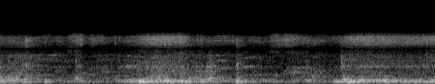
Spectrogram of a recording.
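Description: Sewer inspection camera's push cable being pulled back out of the line, rasping and rumbling in swells about every two seconds.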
